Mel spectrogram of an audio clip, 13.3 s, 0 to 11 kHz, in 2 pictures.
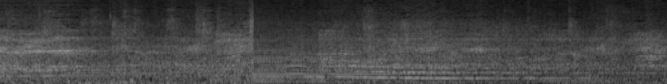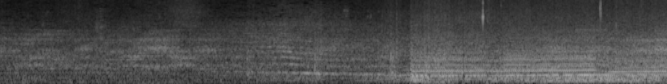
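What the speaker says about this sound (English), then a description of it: "they are sure driving deep into those braking zones" Race cars in a GT1 racing video game at Donington brake and accelerate, with engine tones rising and falling under continuous commentary. The engine sound grows louder and rises toward the end.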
